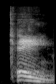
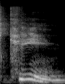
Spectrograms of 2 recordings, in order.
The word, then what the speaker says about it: Kean: The lady spells her name K EN. That's keen to me. But no, she wants people to say Kain cuz she wants to be different. Okay. Leslie Kaine and Blumenthal wrote the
